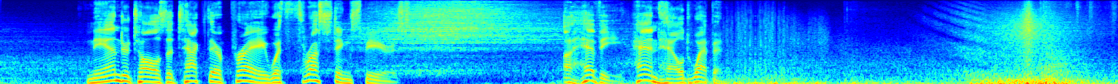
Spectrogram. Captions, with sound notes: Neanderthals attacked their prey with thrusting spears, a heavy, hand-held weapon. [deep rumble] [tense adventure music]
